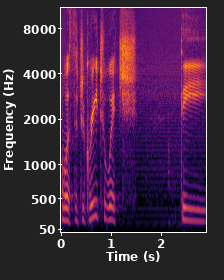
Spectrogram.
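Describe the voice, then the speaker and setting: A woman in an Irish accent with monotone, flat intonation, over noticeable background noise. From Ireland. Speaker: politician, former member of parliament. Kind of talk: panel discussion. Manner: hesitant, many fillers.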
